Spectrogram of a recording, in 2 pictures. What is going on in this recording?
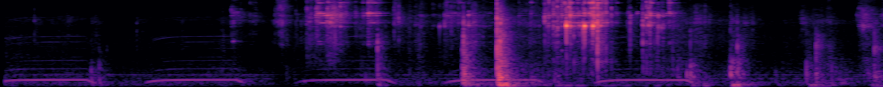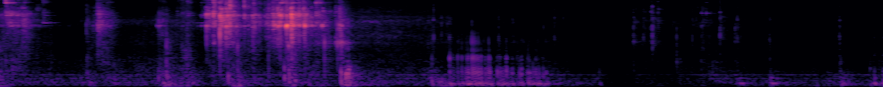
My phone started ringing while I was walking in the room with my keychain. I stopped the phone and walked away.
